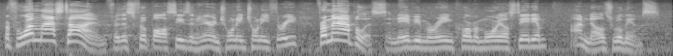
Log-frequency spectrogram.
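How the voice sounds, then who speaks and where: Lively young male sports reporter. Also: fairly high pitch, fast. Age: young adult. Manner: polished, lively delivery. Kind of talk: scripted on-camera sports report.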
